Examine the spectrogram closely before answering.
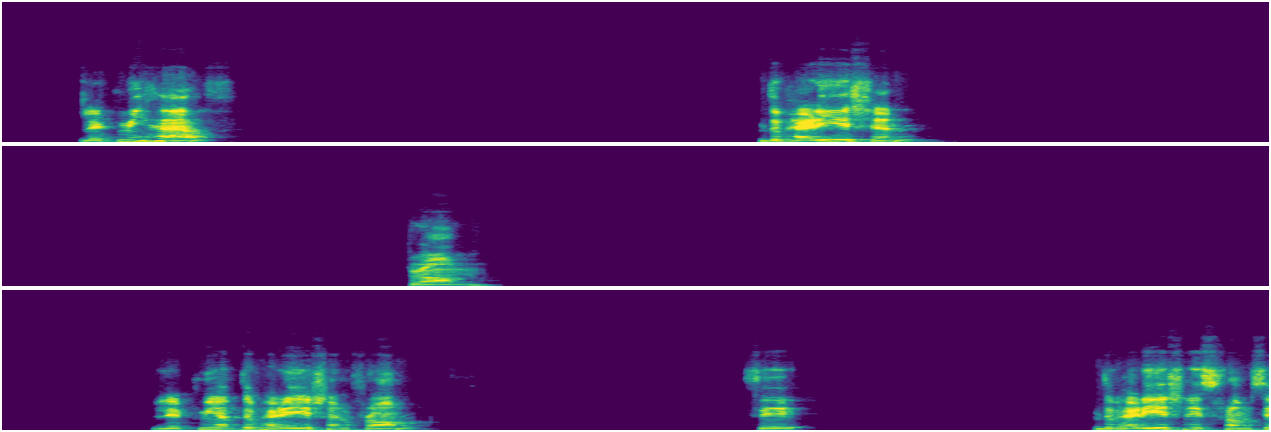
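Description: A man speaks calmly through a microphone, in short bursts with long pauses.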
